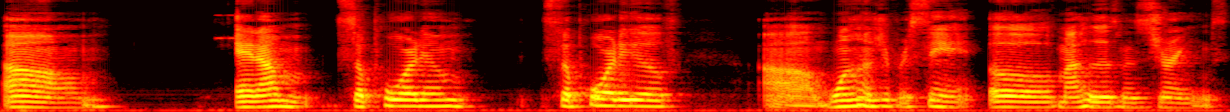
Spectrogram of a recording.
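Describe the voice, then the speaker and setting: A woman co-hosting a casual interview, relaxed and rambling with frequent laughs. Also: deep voice, very slow. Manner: relaxed and rambling, laughing often, many fillers. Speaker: co-host, interviewer.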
